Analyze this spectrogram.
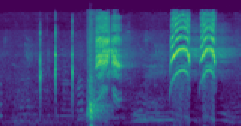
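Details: Indian ringneck parakeet kept as a talking pet: a few sharp clicks, a short harsh burst, then two loud arched nasal squawks in quick succession.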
